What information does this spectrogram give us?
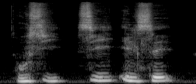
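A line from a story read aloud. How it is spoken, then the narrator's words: Distressed young woman exclaiming. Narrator (French): s'écria la jeune femme en se tordant les mains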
